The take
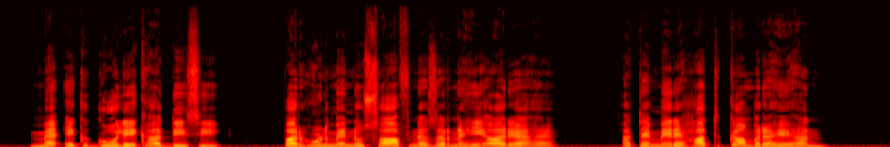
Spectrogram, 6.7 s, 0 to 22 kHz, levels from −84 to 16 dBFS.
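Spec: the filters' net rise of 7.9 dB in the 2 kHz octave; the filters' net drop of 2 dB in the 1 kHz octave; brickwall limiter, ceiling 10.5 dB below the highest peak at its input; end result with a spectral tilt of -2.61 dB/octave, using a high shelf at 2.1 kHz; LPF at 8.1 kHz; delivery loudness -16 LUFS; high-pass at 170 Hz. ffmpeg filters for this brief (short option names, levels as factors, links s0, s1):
-af "highpass=170,lowpass=8100,equalizer=f=1000:t=o:g=-7,equalizer=f=2000:t=o:g=6.5,highshelf=f=2100:g=8,volume=3.98,alimiter=limit=0.75:level=0:latency=1"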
